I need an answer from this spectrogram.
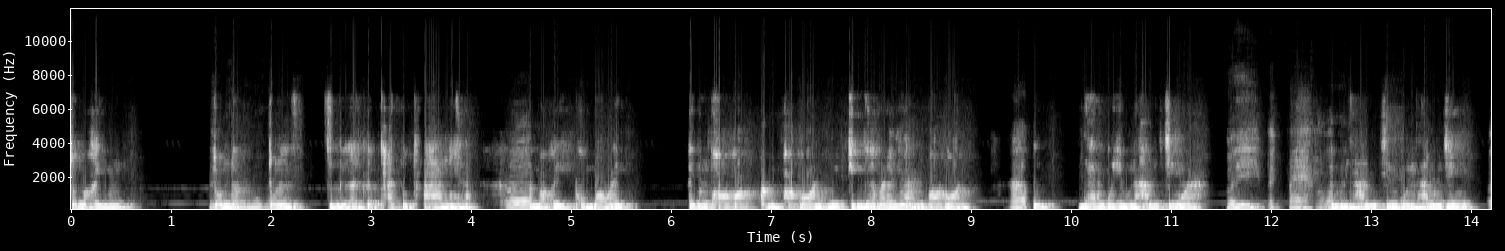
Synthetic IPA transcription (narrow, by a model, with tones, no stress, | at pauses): t͡ɕo˧nbɔː˨˩k̚ha˥˩jma˧n | t͡ɕo˧nbɛː˨˩p̚t͡ɕo˧n | lɯ˨˩˦ɐkɯ˨˩p̚tʰaː˧˥˩su˨˩t̪ʰaː˧nnɛː˧˩˨la˧ʔma˧nbɔː˨˩k̚hɤ˦˥jpʰo˨˦mbɔː˨˩k̚ha˥˩j | ha˧˥˩jma˧npʰɔː˧kɔː˧a˨˩m˧npʰɔː˧kɔː˨˩nlma˧nki˧ŋː˧˥˨ʔa˧ɾa˧ni˥˩ɐ˨ma˧npʰɔː˧kɔː˨˩n | hɤ˦˥j | dɛː˧m˧ku˧juː˨˩naː˦˥mt͡ɕi˧ŋt͡ɕi˧ŋwaː˧˩ | kuː˧juː˨˩naː˦˥mt͡ɕi˧ŋt͡ɕi˧ŋku˧juː˨˩naː˦˥mi˧ŋt͡ɕi˧ŋ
